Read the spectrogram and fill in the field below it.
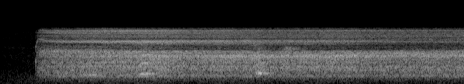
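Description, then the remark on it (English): A barn owl lets out one long, harsh, raspy screech that starts abruptly and holds steady for several seconds, loud, with no other sounds around it. “we do have a clip of a barn owl.”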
